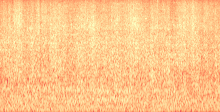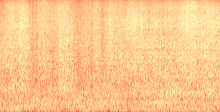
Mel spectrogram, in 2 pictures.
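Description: Freight train of autorack cars rolling steadily through a grade crossing: a continuous rumble of wheels on the rails.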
